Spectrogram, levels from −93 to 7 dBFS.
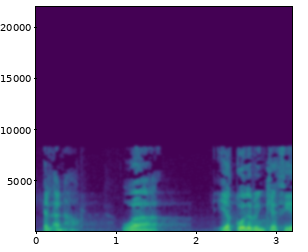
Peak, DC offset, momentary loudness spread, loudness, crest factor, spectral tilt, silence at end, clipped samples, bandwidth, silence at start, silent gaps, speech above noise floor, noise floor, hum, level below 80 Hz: -4 dBFS; under 0.1%; 17 LU; -21 LUFS; 18 dB; -6.5 dB/octave; 0 s; under 0.1%; 8.8 kHz; 0.1 s; none; 38 dB; -58 dBFS; none; -56 dBFS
